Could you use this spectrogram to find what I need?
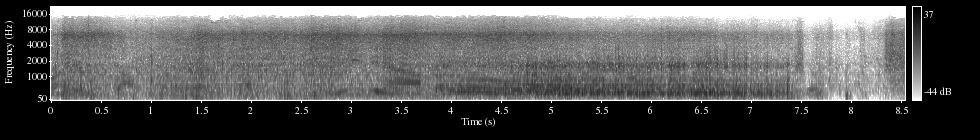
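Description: A sled's runners hiss steadily over snow.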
